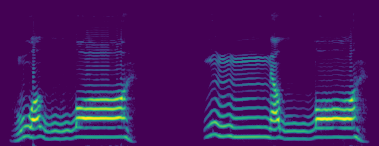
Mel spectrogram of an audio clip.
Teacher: जब लफ्ज़ अल्लाह से पहले ज़बर या पेश हो तो इसे मोटा पढ़ेंगे, जैसे कुल हुवल्लाहु अहद, इन्नल्लाह। और when the word Allah is preceded by a fatha or dhamma, it is to be pronounced with heavy sound.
